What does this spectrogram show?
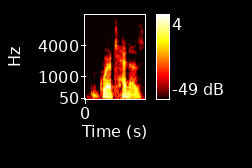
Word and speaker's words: Guertena: She's one of Guertena's.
